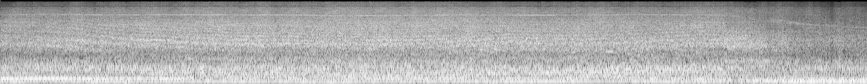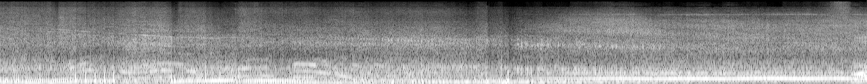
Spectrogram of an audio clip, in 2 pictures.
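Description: A tractor engine roars loudly during a tractor pulling run at the Eurocup in Brande, Denmark, a sustained powerful drone that shifts pitch mid-run, with a commentator speaking over it.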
